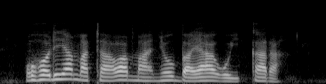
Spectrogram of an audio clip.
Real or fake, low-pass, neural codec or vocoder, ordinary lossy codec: fake; 7.2 kHz; codec, 16 kHz, 0.8 kbps, ZipCodec; AAC, 48 kbps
